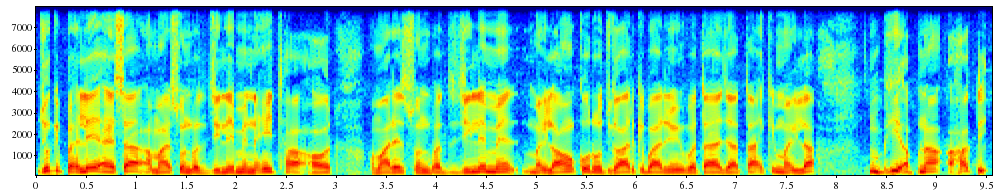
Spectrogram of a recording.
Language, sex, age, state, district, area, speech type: Hindi, male, 18-30, Uttar Pradesh, Sonbhadra, rural, spontaneous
